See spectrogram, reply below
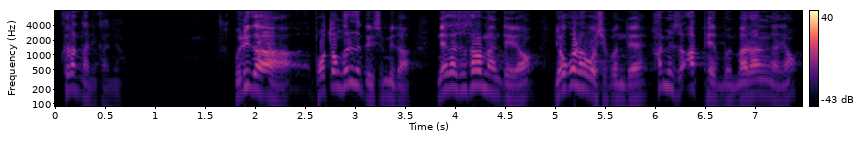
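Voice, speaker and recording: A man's voice: fairly high pitch, sing-song, brisk. A male pastor with a Gyeongsang accent preaching a sermon in a conversational way, often asking the congregation questions. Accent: Gyeongsang Korean.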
